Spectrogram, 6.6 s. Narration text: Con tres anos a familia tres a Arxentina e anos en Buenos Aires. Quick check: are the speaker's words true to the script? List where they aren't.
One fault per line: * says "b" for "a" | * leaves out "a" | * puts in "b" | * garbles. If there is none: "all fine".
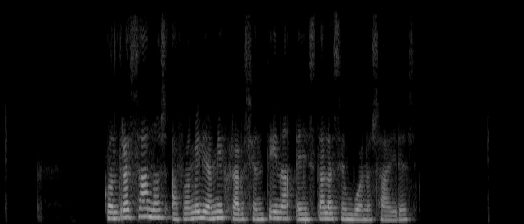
* says "emigra" for "tres"
* says "instálase" for "anos"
